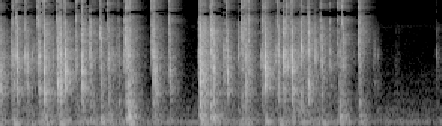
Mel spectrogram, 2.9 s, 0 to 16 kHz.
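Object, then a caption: Mechanical keyboard with plastic keycaps. Fingertips type quickly on a backlit mechanical keyboard with plastic keycaps, making sharp, bright clicks with almost no low end. There are two bursts of keystrokes with a brief pause near 1.2 seconds, and the typing stops at about 2.5 seconds.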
